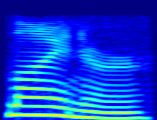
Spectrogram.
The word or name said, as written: liner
